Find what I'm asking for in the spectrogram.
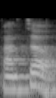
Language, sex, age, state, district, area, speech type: Odia, female, 45-60, Odisha, Dhenkanal, rural, read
